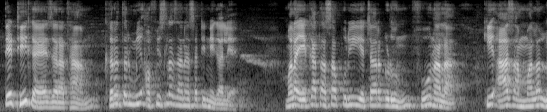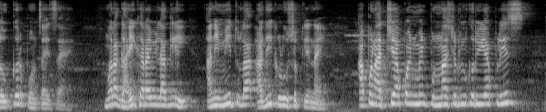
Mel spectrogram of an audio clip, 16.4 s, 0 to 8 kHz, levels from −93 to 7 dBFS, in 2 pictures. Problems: constant background noise, continuous background conversations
